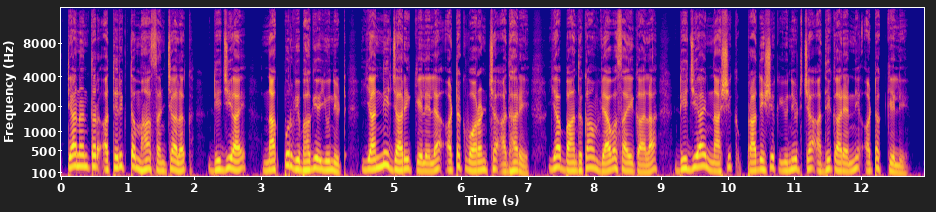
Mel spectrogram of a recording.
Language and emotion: Marathi, neutral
